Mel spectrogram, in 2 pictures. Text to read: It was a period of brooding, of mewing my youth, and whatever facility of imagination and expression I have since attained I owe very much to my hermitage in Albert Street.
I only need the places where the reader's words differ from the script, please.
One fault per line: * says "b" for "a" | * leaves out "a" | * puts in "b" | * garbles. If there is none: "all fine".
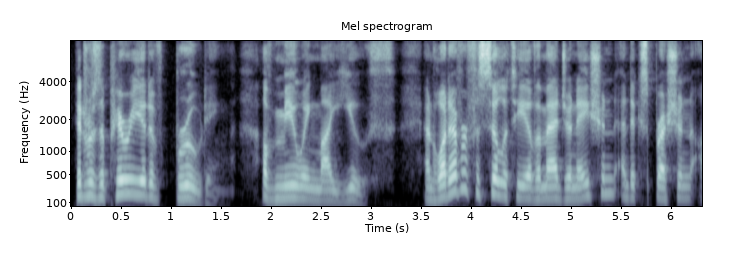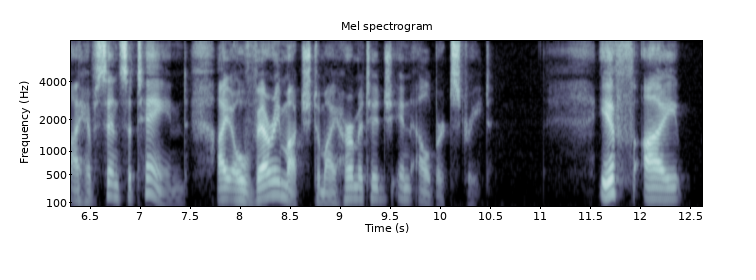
* puts in "If I"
